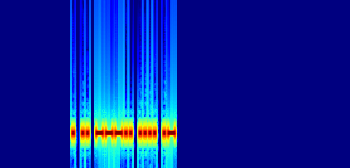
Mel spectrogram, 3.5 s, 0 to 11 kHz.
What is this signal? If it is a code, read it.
Morse code, heard as a keyed tone, about 47 wpm, 700 Hz. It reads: EI8HA
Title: DXCC-100 Call Signs - 5 Characters - Repeated 3x - 50wpm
